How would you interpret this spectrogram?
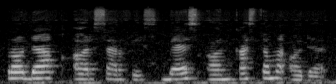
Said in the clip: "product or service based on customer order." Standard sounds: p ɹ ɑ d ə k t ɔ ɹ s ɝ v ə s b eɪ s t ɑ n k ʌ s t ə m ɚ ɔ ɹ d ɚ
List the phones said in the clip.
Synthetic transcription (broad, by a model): p ɹ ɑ d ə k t ɔ ɹ s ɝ f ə s b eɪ s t ɑ n k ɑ s t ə m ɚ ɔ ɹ d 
